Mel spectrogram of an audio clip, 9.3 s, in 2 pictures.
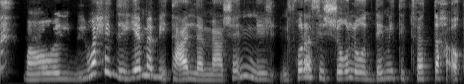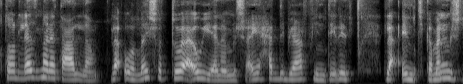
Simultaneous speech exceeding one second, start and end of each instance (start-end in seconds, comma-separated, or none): none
